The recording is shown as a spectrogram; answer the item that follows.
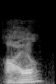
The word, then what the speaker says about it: aisle: Our vocabulary here in this unit, aisle, remember that, A-I-S-L-E, strange spelling, it's a French spelling, silent S, aisle.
